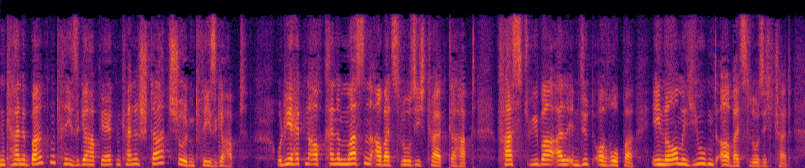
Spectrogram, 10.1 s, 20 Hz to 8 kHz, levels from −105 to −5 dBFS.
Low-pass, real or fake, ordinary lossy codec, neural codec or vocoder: 7.2 kHz; fake; MP3, 48 kbps; codec, 16 kHz in and 24 kHz out, 0.8 kbps, FocalCodec, streaming, 65536 codes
